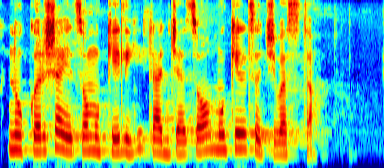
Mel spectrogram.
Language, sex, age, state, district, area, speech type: Goan Konkani, female, 18-30, Goa, Canacona, rural, read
